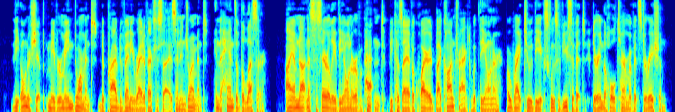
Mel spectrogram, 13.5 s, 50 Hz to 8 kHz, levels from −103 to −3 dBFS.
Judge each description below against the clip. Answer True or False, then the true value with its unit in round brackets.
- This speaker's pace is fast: True (230 wpm)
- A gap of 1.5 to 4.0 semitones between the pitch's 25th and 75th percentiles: True (2.8 semitones)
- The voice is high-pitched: False (85 Hz)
